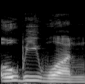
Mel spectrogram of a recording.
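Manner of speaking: mock raw, loud shout. Retelling a scene where a fallen character is left shouting: imitating someone shouting. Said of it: "just shouting".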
